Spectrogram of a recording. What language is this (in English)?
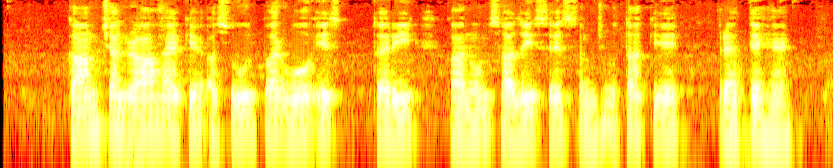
Urdu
